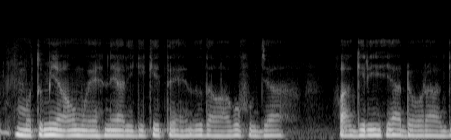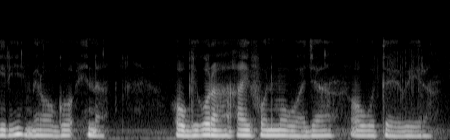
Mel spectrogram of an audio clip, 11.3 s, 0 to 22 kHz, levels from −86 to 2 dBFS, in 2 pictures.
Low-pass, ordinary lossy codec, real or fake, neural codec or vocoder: 7.2 kHz; none; real; none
